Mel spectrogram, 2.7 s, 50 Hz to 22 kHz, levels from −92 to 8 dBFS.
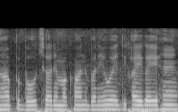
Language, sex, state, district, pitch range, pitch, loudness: Hindi, male, Haryana, Charkhi Dadri, 150-155 Hz, 155 Hz, -15 LUFS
